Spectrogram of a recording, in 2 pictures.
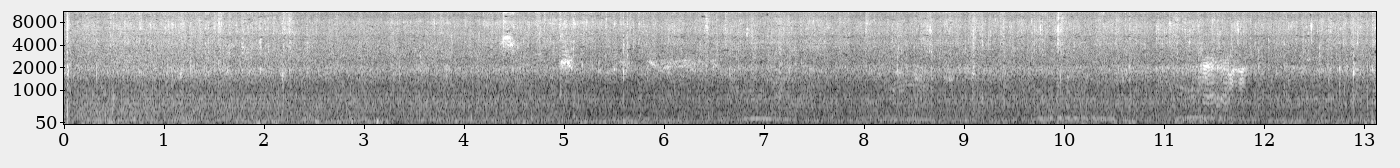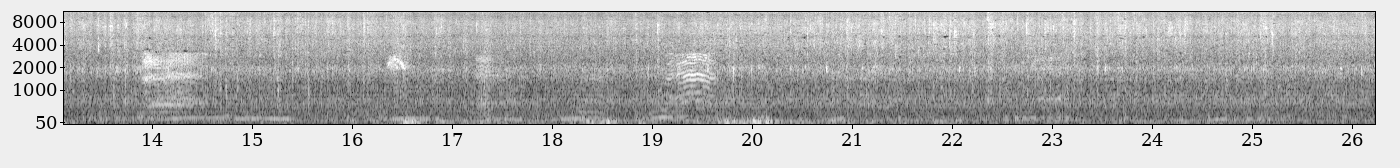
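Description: A flock of sheep being herded, bleating now and then. The calls are scattered and come mostly between about 11 and 20 seconds in, over a faint steady background with a few dull low thumps.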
